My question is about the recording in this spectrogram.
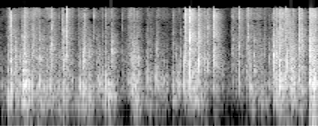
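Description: Clear plastic packaging crinkling and rustling as a bag of toy stuffing is handled and pulled out, in irregular crackly bursts that are loudest about two and a half seconds in and again near the end.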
